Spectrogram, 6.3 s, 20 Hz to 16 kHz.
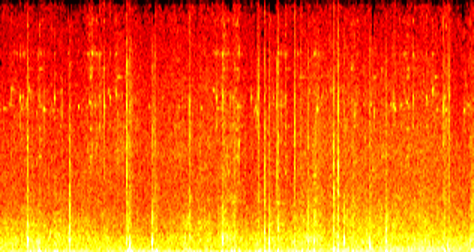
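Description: A horse gallops in The Witcher 3: Wild Hunt video game, a rapid, steady run of close hoofbeats that continues throughout.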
